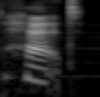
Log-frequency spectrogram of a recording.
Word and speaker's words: het: In Dutch you say, hoe gaat het. Hoe rhymes with the English word who. Got sounds like hot with a soft G. Het is similar to the English word hut.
